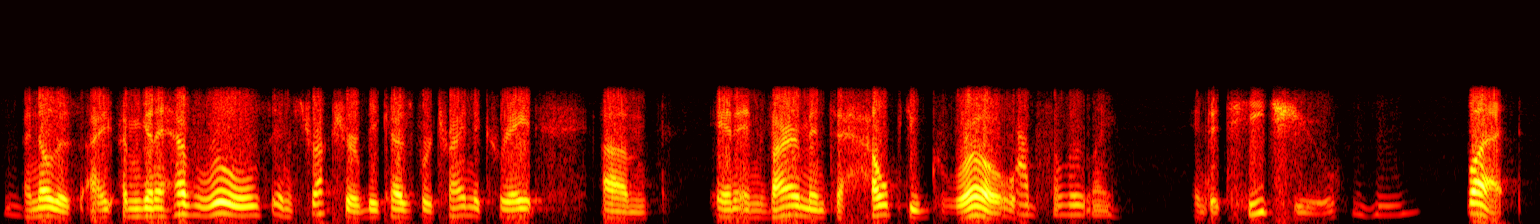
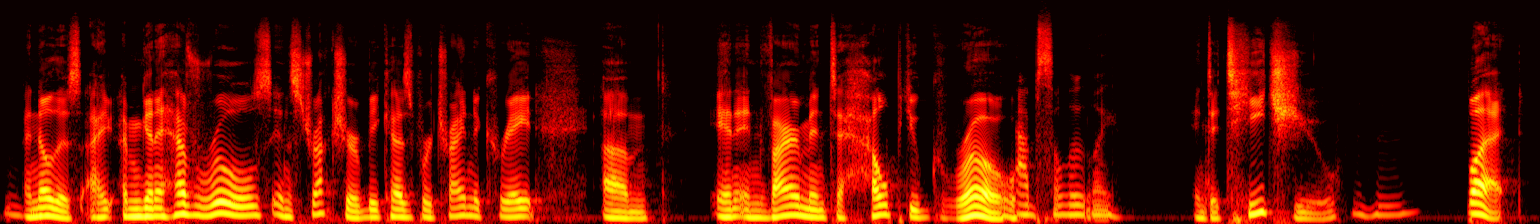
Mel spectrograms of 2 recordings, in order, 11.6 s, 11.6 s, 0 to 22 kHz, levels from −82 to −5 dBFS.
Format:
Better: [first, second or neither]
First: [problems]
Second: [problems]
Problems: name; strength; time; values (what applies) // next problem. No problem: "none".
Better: second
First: phone-call audio; poor line; nothing above 4 kHz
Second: none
